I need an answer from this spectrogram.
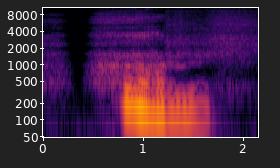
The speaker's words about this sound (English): The black-haired girl with the big brown eyes on the Queen's train coming into work so opens her mouth so beautifully wide in a yawn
